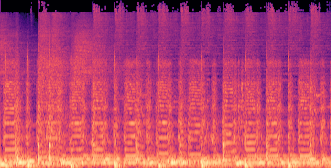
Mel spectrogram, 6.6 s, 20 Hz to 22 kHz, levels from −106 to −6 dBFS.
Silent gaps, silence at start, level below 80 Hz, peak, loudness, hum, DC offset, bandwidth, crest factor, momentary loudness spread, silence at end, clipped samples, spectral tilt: none; 0 s; -30 dBFS; -2 dBFS; -18 LUFS; none; under 0.1%; over 20 kHz; 16 dB; 4 LU; 0 s; under 0.1%; -6.5 dB/octave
